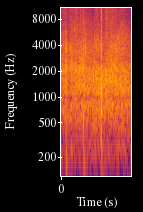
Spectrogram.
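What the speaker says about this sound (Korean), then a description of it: "여러분 우리도 박수 쳤으면 좋겠어요." Brief burst of applause from a church congregation during a Sunday worship service, a few distinct claps over a steady wash of hand-clapping, moderately quiet and without voices.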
